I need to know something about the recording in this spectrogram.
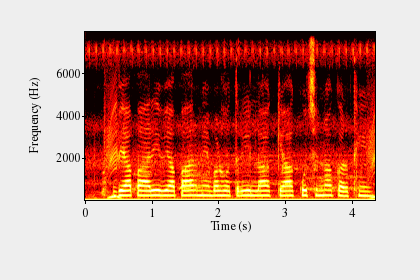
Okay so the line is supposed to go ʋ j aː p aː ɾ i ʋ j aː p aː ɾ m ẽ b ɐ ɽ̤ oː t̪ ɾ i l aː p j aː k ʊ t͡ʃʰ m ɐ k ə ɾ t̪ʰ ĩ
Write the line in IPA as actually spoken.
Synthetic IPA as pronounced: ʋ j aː p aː ɾ i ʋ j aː p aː ɾ m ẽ b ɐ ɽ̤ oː t̪ ɾ i l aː k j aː k ʊ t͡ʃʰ n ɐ k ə ɾ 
